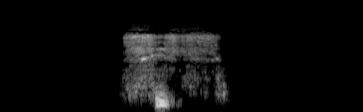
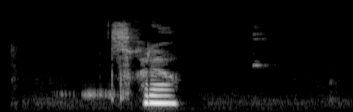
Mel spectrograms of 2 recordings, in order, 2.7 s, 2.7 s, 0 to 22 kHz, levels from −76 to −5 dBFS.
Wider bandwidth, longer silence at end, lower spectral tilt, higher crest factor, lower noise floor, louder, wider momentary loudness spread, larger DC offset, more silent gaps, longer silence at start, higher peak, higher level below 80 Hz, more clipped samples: about the same, 10 kHz vs 11 kHz; first, 1.05 s vs 0.7 s; about the same, -3 dB/octave vs -3.5 dB/octave; about the same, 22 dB vs 20 dB; first, -86 dBFS vs -64 dBFS; second, -29 LUFS vs -24 LUFS; second, 15 LU vs 27 LU; neither; neither; first, 0.9 s vs 0.65 s; second, -12 dBFS vs -8 dBFS; about the same, -72 dBFS vs -76 dBFS; neither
